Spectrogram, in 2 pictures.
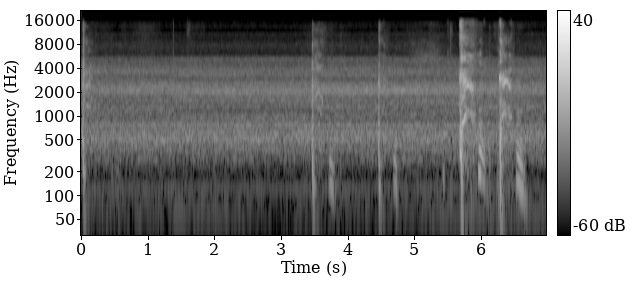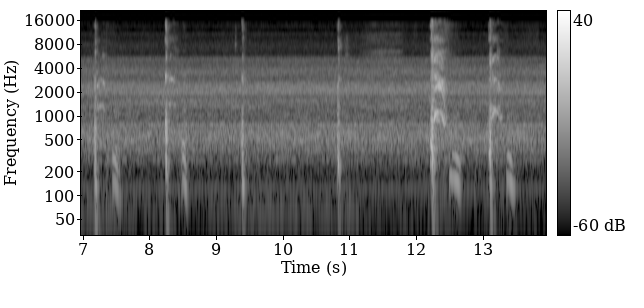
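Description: Repeated single and clustered coughs, some sharp and isolated, others in short runs, over a quiet background hum.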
